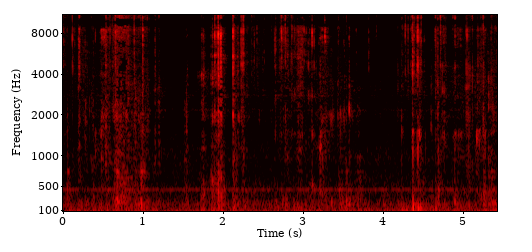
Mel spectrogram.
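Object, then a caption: Bar of soap. A solid brown soap bar held in one palm is scraped and shaved with a yellow-handled utility knife blade, and soap crumbs fall off. The sound is a quiet, bright, continuous crackly scraping made of many small dry scratches. It swells into louder shaving bursts around the two-second mark and again near four and a half seconds.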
